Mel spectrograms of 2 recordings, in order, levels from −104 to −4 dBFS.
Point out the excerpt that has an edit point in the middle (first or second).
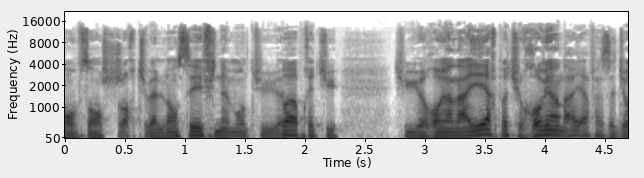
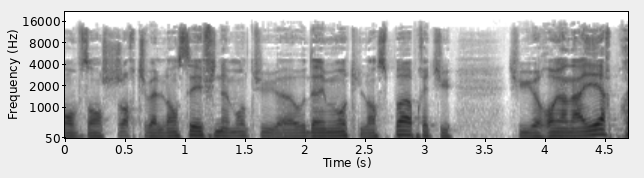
first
